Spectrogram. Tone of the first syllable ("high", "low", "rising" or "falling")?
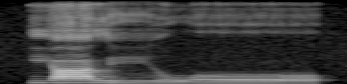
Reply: high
